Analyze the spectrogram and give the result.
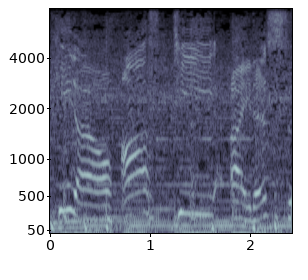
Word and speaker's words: pedal osteitis: On this week's show, we're going to talk about the pedal osteitis. Did I say that right? – Pedal osteitis.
